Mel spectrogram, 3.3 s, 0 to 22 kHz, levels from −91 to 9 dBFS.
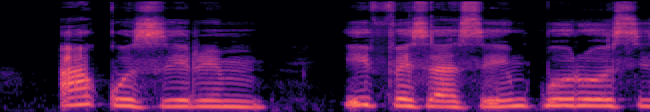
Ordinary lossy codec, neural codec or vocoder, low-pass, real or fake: none; vocoder, 48 kHz, 128 mel bands, Vocos; none; fake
